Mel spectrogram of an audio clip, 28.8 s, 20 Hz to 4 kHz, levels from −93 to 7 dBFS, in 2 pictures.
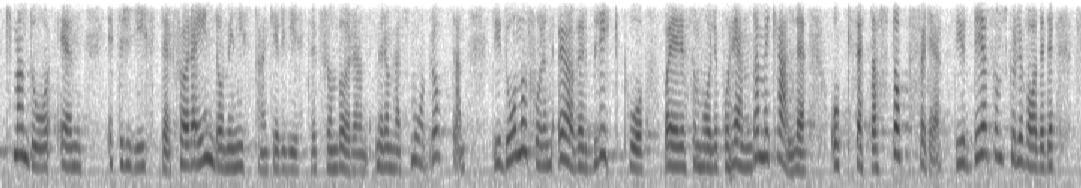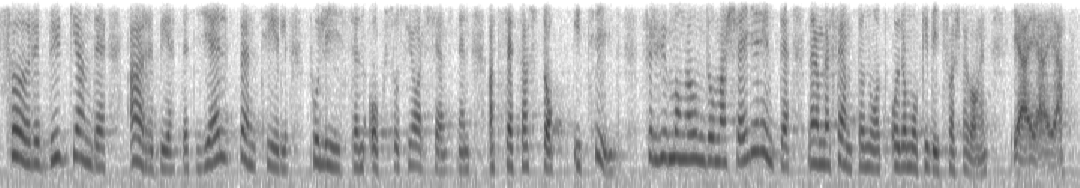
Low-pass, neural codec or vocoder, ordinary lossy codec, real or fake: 3.6 kHz; vocoder, 44.1 kHz, 128 mel bands, Pupu-Vocoder; Opus, 16 kbps; fake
